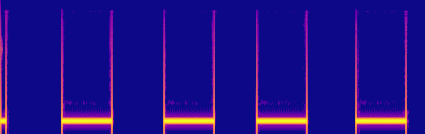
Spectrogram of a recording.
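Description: Electronic countdown-timer beeps: a single steady mid-pitched tone about half a second long, repeated about once a second, each beep starting and stopping abruptly.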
